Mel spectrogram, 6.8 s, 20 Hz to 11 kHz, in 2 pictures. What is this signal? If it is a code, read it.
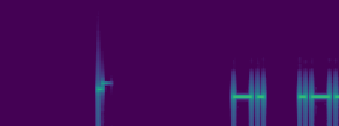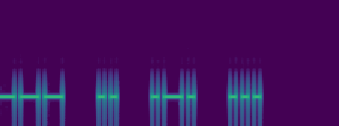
Morse code, heard as a keyed tone, about 20 wpm, spaced as for 15 wpm, 700 Hz. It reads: N1IRS
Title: 055 Lesson 10g - Letter r - Call Signs 20wpm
